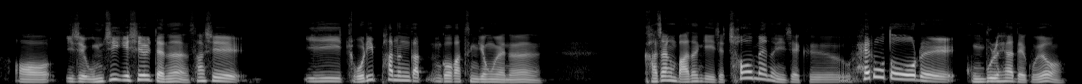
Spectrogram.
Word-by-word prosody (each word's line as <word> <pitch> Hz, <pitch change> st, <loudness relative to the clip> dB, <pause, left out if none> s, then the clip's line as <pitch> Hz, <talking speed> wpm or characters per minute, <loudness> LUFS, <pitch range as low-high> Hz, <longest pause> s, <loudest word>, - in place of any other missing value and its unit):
어 115 Hz, -2 st, +1 dB
이제 140 Hz, -1 st, -3 dB
움직이기 145 Hz, -, 0 dB
싫을 215 Hz, +3 st, +4 dB
때는 135 Hz, -, +2 dB
사실 160 Hz, -, 0 dB, 0.6 s
이 145 Hz, 0 st, -3 dB
조립하는 200 Hz, -, 0 dB
같 155 Hz, -3 st, +1 dB
은거 140 Hz, -1 st, -2 dB
같은 135 Hz, 0 st, -2 dB
경우에는 115 Hz, -3 st, -2 dB, 1.0 s
가장 185 Hz, +6 st, +2 dB
많은 145 Hz, +2 st, +2 dB
게 130 Hz, -, -5 dB
이제 115 Hz, -1 st, -5 dB
처음에는 265 Hz, -, 0 dB
이제 110 Hz, 0 st, -4 dB
그 110 Hz, +1 st, -8 dB, 0.2 s
회로도를 225 Hz, -, +4 dB
공부를 140 Hz, +3 st, 0 dB
해야 150 Hz, 0 st, +1 dB
되고요. 115 Hz, -, -2 dB
140 Hz, 295 characters per minute, -24 LUFS, 120-185 Hz, 1.0 s, 싫을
